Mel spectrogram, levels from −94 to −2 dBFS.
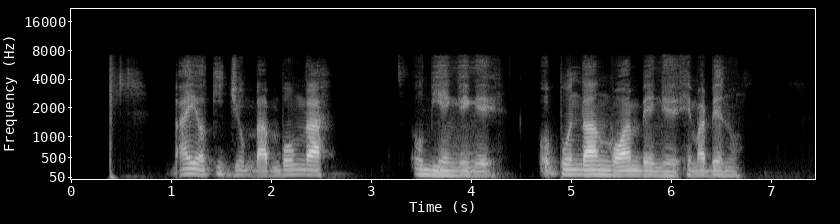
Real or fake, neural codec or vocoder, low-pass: fake; codec, 16 kHz, 0.5 kbps, X-Codec, HuBERT features, trained on LibriSpeech; 7.2 kHz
